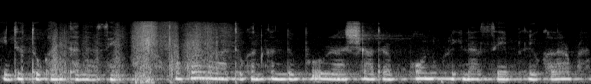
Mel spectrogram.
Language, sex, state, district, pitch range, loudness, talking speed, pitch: Nagamese, female, Nagaland, Dimapur, 240-250 Hz, -14 LUFS, 150 wpm, 245 Hz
